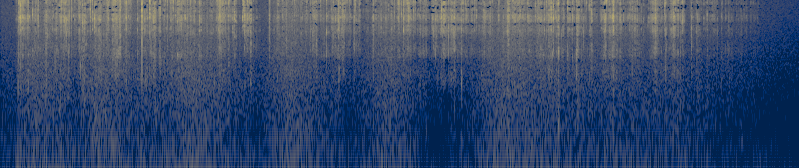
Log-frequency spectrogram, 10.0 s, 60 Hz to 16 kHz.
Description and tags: BELLEUDY Cosima 2020 2021 Fire
This sound is a modulated pink sound added to a recorded sound.
I recorded myself scrunching aluminum paper to create the sparkling fire and modulated it.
